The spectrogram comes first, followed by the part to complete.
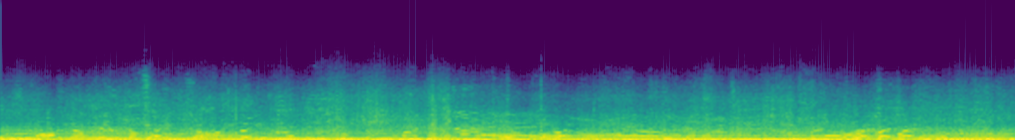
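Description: Several banger racing cars' engines running together, a steady low drone with pitches rising and falling as the drivers rev.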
